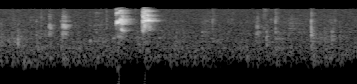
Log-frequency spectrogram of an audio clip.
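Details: Pet rosy-faced lovebird giving two loud, sharp, high chirps in quick succession amid softer scattered ticks and small chirps.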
